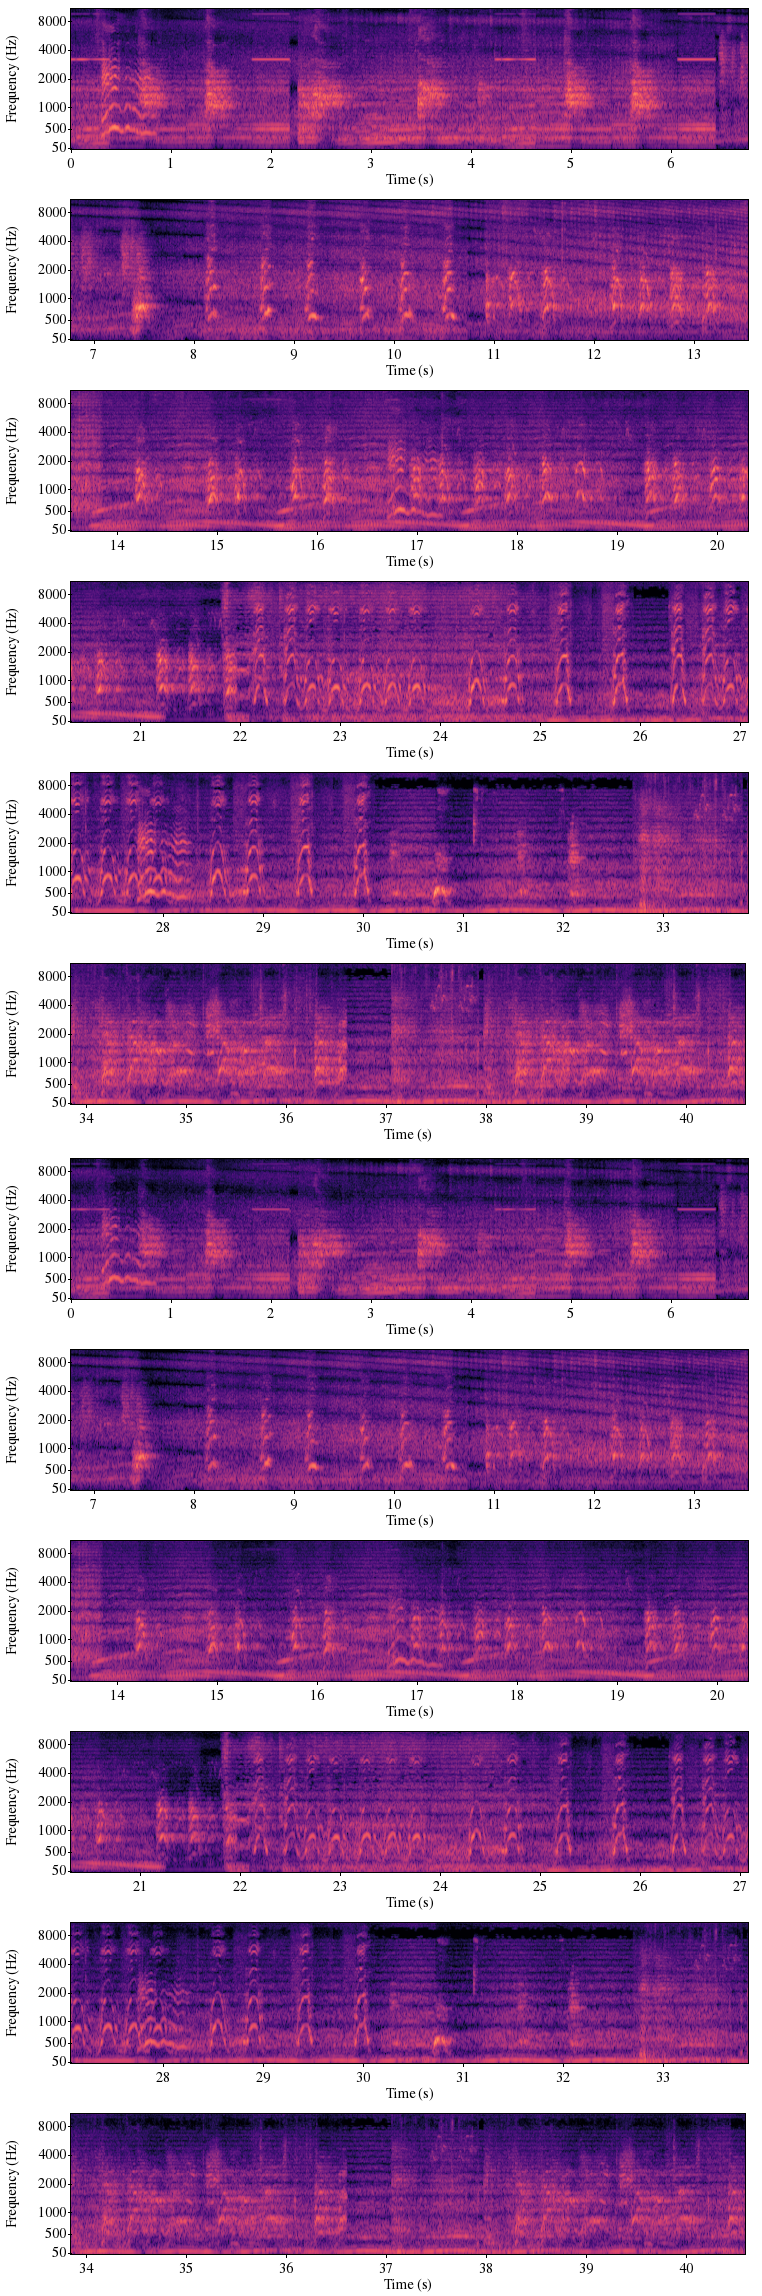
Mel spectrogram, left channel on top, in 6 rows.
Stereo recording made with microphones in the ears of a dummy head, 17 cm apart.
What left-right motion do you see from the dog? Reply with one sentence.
You can hear the dog stay put.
